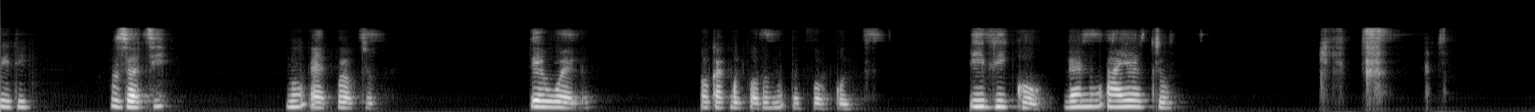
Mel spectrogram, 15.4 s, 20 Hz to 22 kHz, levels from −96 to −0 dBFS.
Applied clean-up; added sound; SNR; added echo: neural mask model DeepFilterNet 3.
